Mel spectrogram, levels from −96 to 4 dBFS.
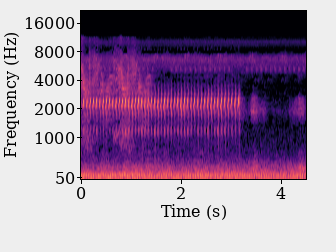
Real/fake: real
